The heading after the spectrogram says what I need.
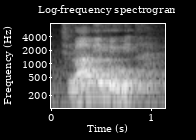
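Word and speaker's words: תְּרָפִים: 단어로 기록된 것이 아니라 테라핌이라는 단어로 사용되어 있습니다. 이것은 한국식 발음으로 읽으면 드라빔입니다.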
